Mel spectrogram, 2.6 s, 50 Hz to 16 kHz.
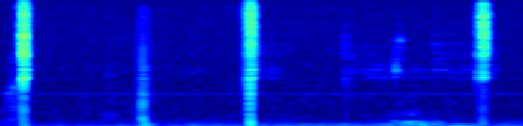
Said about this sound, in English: Oh, that clicking you hear, it's the rig shark from New Zealand. It's only about 5 feet long. And scientists at the University of Auckland believe this may be the first ever recording of a shark making noise.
